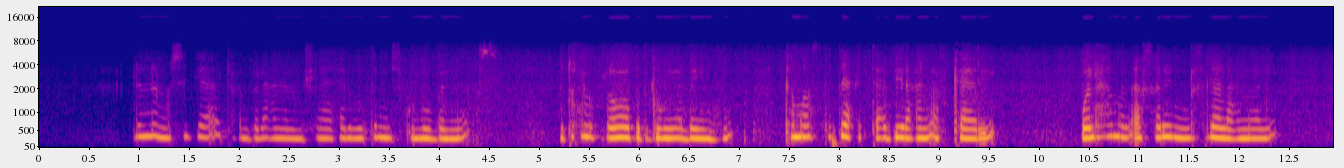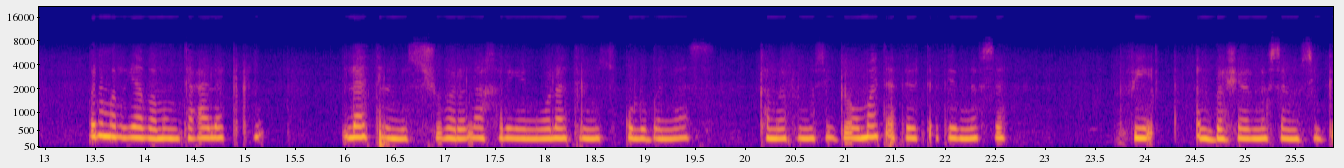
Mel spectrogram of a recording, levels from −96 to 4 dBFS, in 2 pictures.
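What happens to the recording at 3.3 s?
At 3.3 s the speech and the background noise beneath it are both swelling in level together, partway through a steady rise that runs from 0.93 s to 4.19 s. This is automatic gain rising: the gain control judged the incoming signal too quiet and kept turning itself up, adding about 13 dB over those three-odd seconds. Because it amplifies everything equally, the room noise climbs right along with the voice.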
